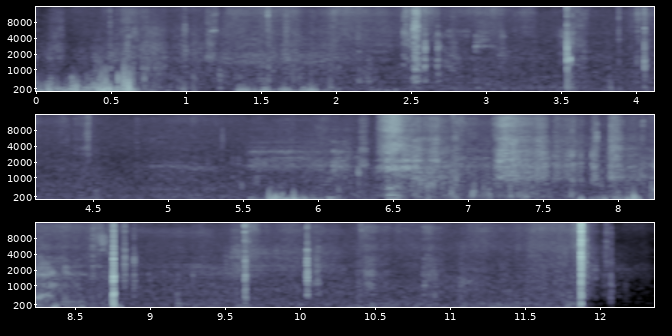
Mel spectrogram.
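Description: Footsteps crunching in snow with handling noise, scattered with a few sharp clicks and knocks; the loudest click comes just before the end.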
